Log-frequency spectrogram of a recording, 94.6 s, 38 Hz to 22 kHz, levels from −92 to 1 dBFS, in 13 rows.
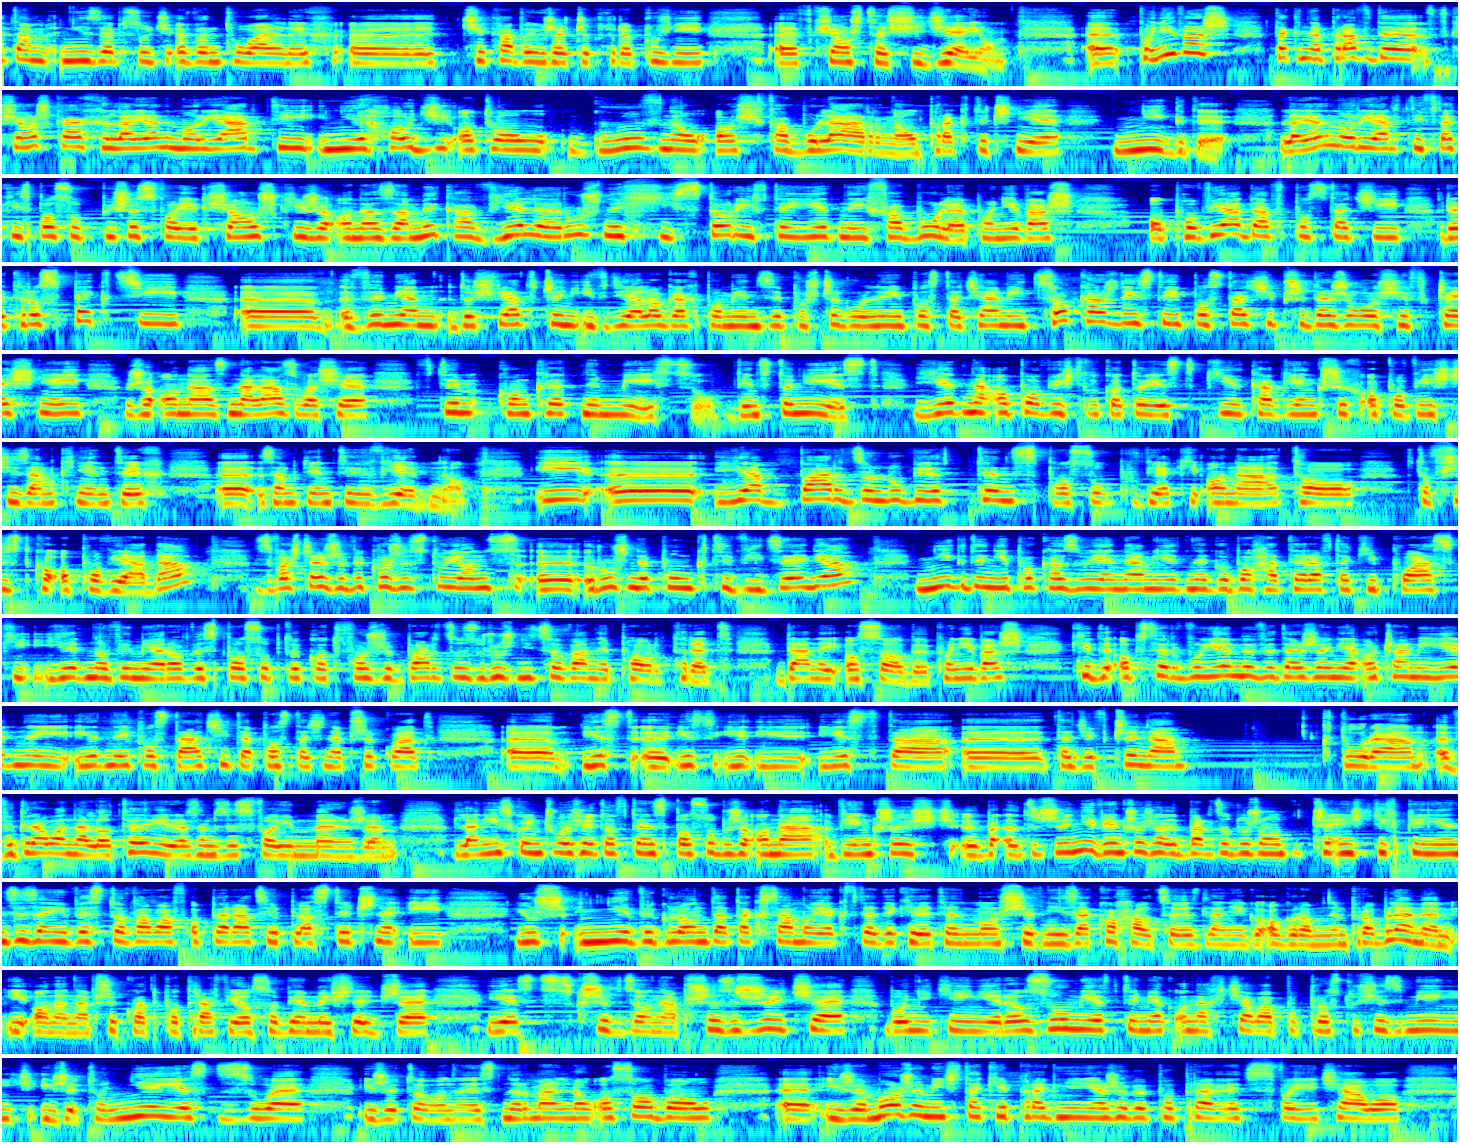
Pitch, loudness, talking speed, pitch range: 245 Hz, -19 LUFS, 165 wpm, 230-265 Hz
